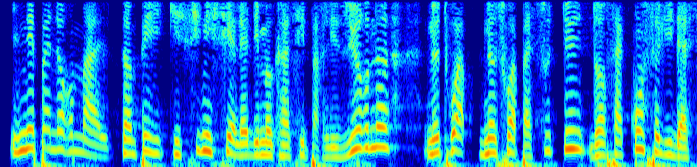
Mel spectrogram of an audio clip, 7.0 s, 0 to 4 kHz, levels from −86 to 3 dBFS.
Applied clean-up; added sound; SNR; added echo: neural mask model DeepFilterNet 3.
